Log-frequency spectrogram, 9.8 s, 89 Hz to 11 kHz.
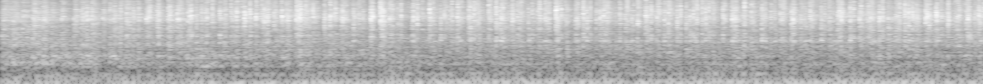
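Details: Summit Racing 1107-cammed 305 small-block Chevy on test stand, idle tuned to about 750–800 rpm; loud, lumpy, choppy idle with a deep steady pulse barking through open headers; normal cammed idle.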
